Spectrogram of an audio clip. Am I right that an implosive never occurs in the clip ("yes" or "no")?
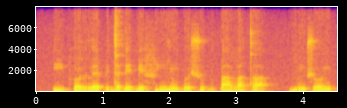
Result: no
